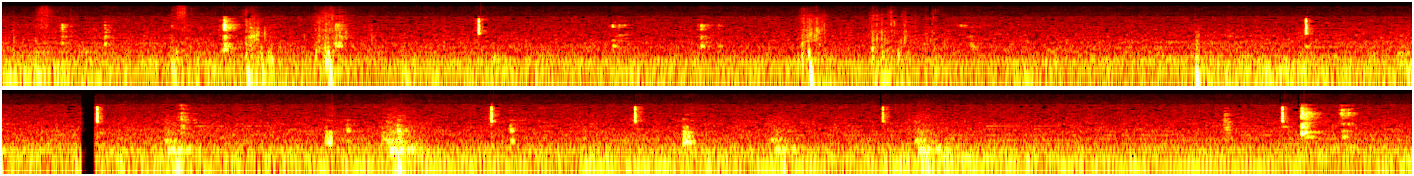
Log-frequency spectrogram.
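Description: Short, sharp electronic clicks sound now and then as building parts snap into place.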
